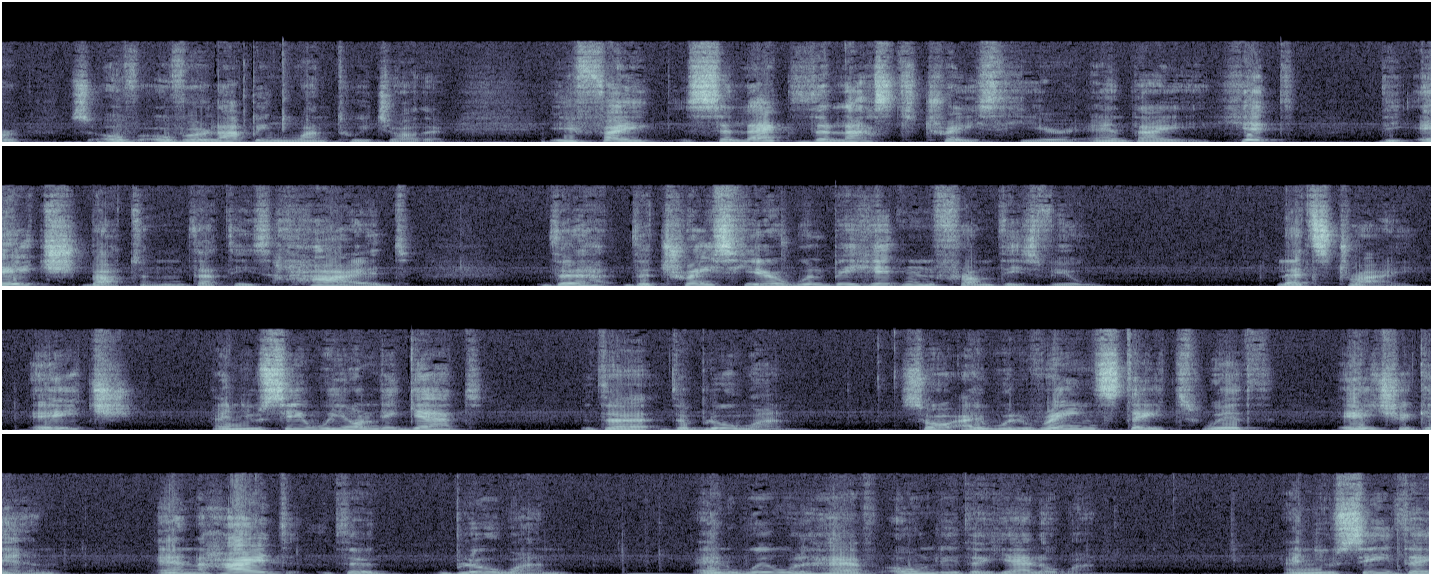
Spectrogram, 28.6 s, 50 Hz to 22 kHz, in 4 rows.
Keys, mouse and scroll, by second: 4.1 click, 13.6 click, 18.7 click, 22.6 click.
